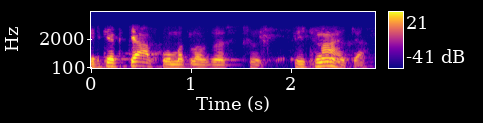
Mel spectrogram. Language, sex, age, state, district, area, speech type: Hindi, male, 30-45, Bihar, Madhepura, rural, conversation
